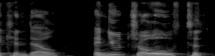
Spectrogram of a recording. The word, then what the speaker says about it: Kendel: Because I tell people, I'm like, yo, my name's Kendel. And they're like, oh, Kendall? You just heard me say Kendel, and you chose to say You it chose wrong.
